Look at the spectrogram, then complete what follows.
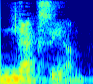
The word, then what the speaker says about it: NXIVM: is a group called nexium nxivm pronounced nexium like the uh stomach uh medication uh but anyway it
